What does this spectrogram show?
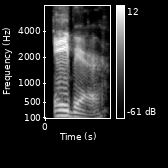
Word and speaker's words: Hebert: So, it's actually Heert is actually pronounced Abear. Like we we did discuss that that was the other option to pronounce that. So, its last name is actually pronounced a bear, which means they still occur in Oaklair, Wisconsin.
